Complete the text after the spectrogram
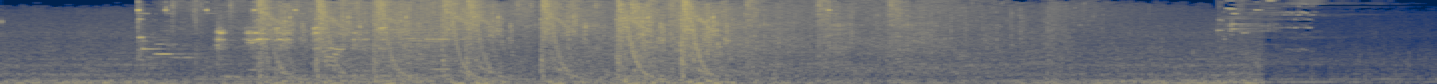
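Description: Laser weapons fire in rapid crackling bursts.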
